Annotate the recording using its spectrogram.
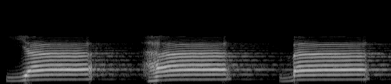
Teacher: یعنی ایک حرف ادا کریں، تھوڑا سا رک جائیں، اگلے حرف کو اس کے مخرج سے ادا کرنے کے لیے یہ رکنا ہوا، کیونکہ یا جو ہے یہ وسط لسان، وسط تالو، زبان کے درمیان اور تالو کے درمیان سے ادا ہوتا ہے، اور ہا جو سینے سے متصل حلق ہے یہاں سے ادا ہوتا ہے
